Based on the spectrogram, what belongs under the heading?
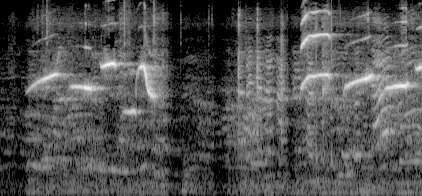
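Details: White-rumped shama song for training caged birds, morning and evening: clear fluting whistled phrases, some rising and some falling, a short pause, then more layered whistles.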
